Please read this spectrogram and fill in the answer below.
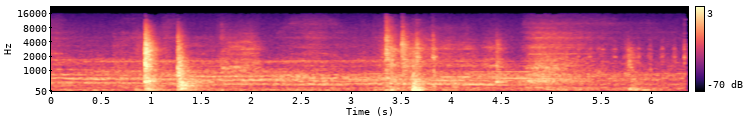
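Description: Hard knocks and clacks from work on a shower enclosure's sliding door and aluminium frame. There are two loud knocks about a second in, a short cluster of clacks a couple of seconds later, and a few light clicks near the end.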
